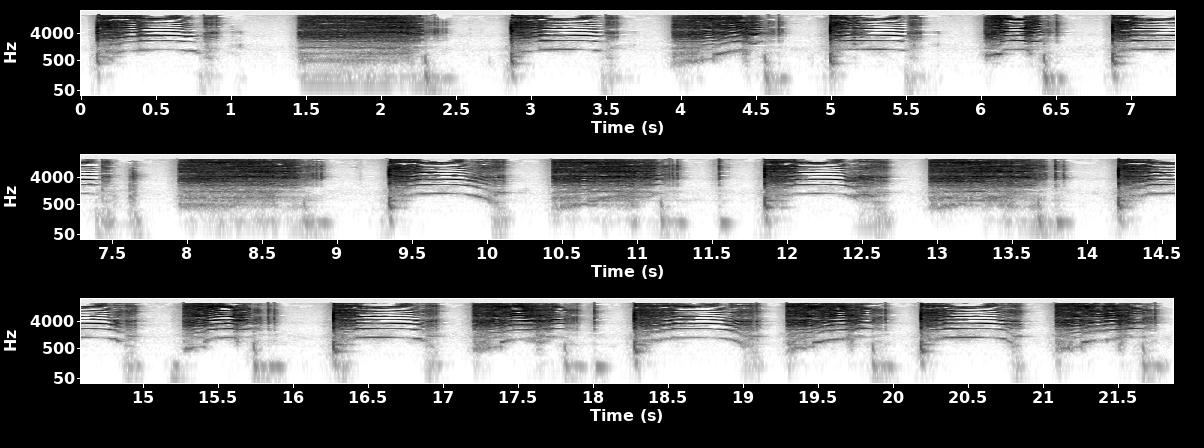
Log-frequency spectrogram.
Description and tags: Recording of my squeaky office chair. It sounds a lot like a door opening and closing. Recorded and removed noise with Audacity.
